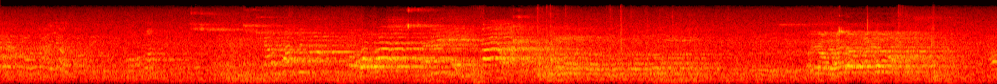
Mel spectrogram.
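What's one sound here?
Sneakers squeak on the hard floor.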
